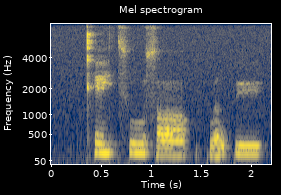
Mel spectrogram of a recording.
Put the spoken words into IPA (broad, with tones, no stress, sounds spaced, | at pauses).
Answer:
kʰ e˥ j t͡sʰ uː˥ s ɔː˧ | kʷ ɐ˨˥ w p yː˧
